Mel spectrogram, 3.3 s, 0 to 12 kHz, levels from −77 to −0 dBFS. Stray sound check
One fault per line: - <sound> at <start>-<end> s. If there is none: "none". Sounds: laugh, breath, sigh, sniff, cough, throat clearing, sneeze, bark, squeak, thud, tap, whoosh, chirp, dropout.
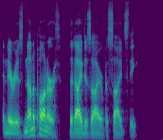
none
